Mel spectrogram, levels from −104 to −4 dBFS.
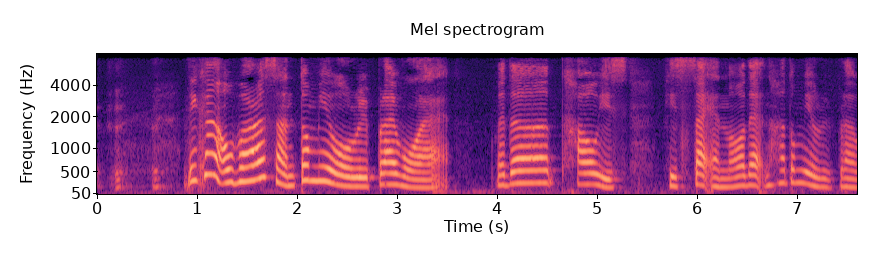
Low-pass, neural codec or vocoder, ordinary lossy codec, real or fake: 7.2 kHz; codec, 16 kHz in and 24 kHz out, 1 kbps, XY-Tokenizer; MP3, 64 kbps; fake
